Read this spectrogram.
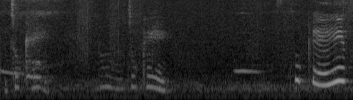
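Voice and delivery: high, soft cooing reassurance; soothing pet talk. Real, not acted. Owner soothing her crying dog, high cooing. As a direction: coo it high to comfort a pet.

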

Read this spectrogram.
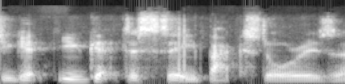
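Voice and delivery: ordinary delivery

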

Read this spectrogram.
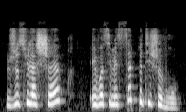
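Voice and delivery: mother goat. Acted.

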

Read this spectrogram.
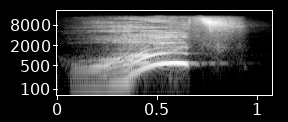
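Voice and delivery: high loud startled what; shocked. Real, not acted. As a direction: blurt it out in disbelief. Shocked by release date.

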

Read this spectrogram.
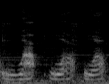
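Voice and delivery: ordinary talk, nothing marked

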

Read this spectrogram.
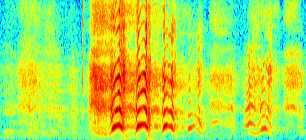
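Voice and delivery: loud, high belly laugh; big burst of laughter. Real, not acted. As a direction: let the laugh explode. Audience-shared joke about translator.

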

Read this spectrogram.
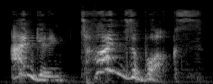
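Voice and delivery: high, excited little frog voice; excited cry. Acted. Froggy boasts about the library, excited cry. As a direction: crow it with big emphasis on tons. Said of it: "cried Froggy".

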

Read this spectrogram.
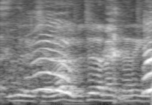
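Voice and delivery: high squealing laugh; laughing fit. Real, not acted. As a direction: laugh helplessly in frustration. Laughing fit over ruined dominoes.

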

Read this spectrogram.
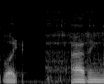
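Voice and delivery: ordinary talk, nothing marked

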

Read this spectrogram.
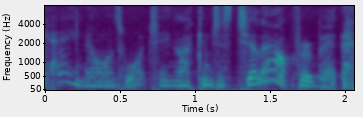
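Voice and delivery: hushed slacker thoughts; sneaky inner voice. Retold or imitated. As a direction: say it like a guilty secret to yourself. Voicing private lazy thoughts.

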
